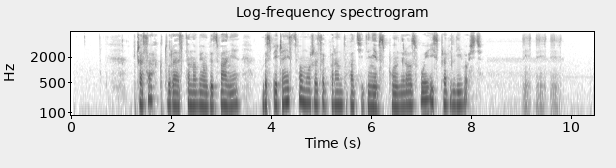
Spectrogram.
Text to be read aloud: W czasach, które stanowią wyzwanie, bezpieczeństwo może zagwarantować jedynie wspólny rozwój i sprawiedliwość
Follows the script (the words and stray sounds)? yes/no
no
